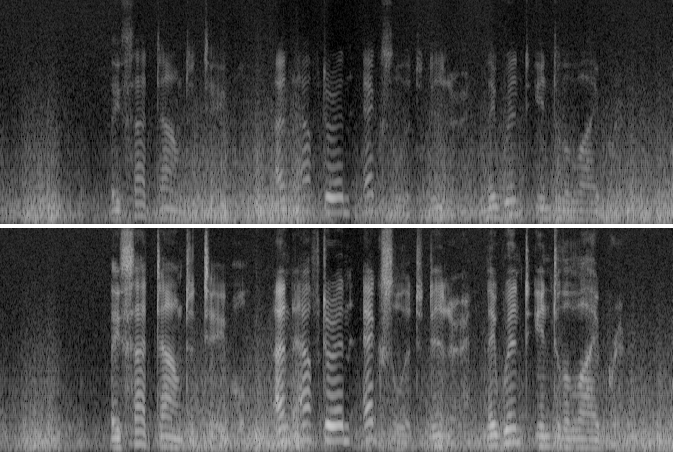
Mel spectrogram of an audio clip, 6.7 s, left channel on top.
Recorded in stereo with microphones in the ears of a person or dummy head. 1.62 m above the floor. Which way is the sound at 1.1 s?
65° right (ahead or behind).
